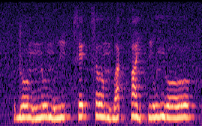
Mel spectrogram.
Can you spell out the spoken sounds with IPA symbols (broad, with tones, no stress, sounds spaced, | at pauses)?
d oː˧˩ ŋ n u˧˩ m ʋ iː˧˩ p̚ s e˥˨ t̚ s ɤː˥˨ m b a˧˥ k̚ f a˥˨ j p i˧˥ w ɲ oː˧˥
